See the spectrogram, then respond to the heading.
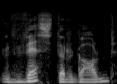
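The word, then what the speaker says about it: Westergaard: sure and you know D he pronounces it vestard could be told authorities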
